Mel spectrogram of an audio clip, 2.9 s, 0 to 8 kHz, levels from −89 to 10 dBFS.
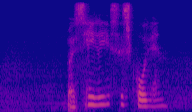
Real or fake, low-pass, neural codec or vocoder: fake; 7.2 kHz; codec, 16 kHz in and 24 kHz out, 0.6 kbps, FocalCodec, streaming, 4096 codes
